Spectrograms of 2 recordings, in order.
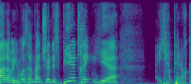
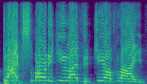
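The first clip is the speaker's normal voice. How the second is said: higher, louder hammed-up yell; over-the-top shouted slogan; catchphrase shout; 7 semitones higher, 5 dB louder than usual. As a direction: belt out the catchphrase. Character catchphrase yelled.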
